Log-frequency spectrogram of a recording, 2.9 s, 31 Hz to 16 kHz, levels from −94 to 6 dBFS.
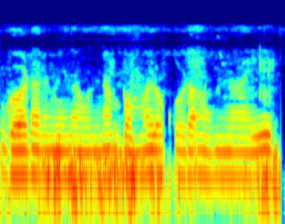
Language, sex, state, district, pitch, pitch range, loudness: Telugu, male, Andhra Pradesh, Sri Satya Sai, 120 Hz, 120-125 Hz, -18 LUFS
